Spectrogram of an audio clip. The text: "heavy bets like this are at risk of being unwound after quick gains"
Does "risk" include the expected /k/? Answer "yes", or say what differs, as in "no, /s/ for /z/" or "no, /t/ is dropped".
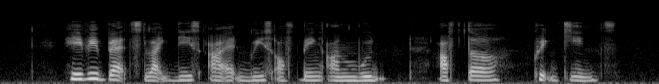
no, /k/ is dropped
